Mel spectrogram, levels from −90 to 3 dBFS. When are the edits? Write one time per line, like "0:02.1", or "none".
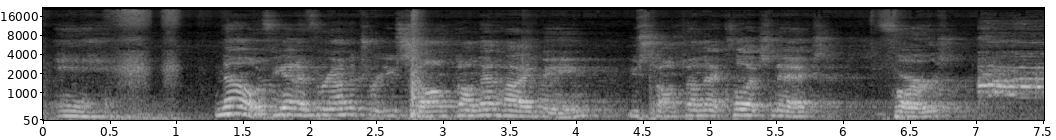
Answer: none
